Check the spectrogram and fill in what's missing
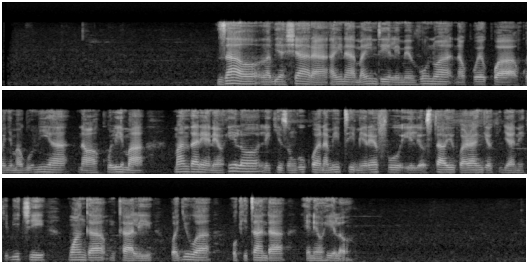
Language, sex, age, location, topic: Swahili, male, 36-49, Dar es Salaam, agriculture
